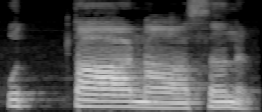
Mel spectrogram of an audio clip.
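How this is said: The two parts are run together.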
